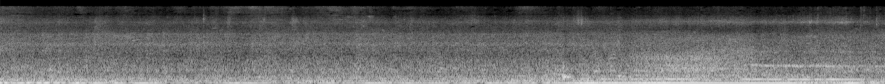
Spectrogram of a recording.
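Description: A passenger train rumbles past close by a platform.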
